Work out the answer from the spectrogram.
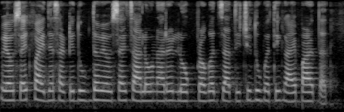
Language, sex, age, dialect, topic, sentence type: Marathi, female, 18-24, Standard Marathi, agriculture, statement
